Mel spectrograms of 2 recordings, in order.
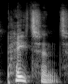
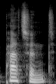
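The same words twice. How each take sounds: First: It uses the common British pronunciation. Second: It uses the pronunciation thought to be American. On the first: "more commonly pronounced, at least in other contexts, as patent in the U K" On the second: "many British people consider the pronunciation patent to be an Americanism"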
